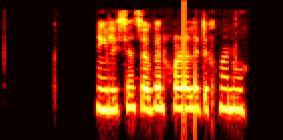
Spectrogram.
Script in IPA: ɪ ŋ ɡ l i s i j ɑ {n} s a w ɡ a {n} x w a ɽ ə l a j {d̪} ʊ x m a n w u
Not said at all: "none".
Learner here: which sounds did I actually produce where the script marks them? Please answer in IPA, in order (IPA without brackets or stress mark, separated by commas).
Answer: n, n, d̪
